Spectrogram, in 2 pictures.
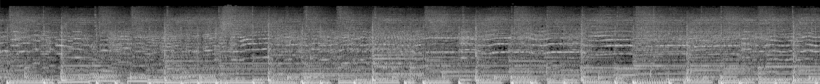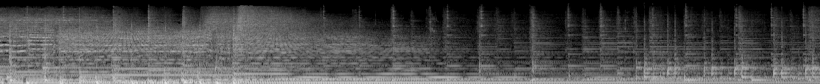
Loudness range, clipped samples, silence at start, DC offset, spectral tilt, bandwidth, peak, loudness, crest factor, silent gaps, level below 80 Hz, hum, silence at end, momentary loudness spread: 8 LU; under 0.1%; 0 s; under 0.1%; -4 dB/octave; 17 kHz; 0 dBFS; -16 LUFS; 16 dB; none; -22 dBFS; none; 0 s; 9 LU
